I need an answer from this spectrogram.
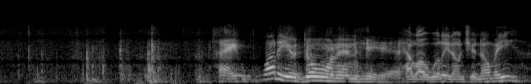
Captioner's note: door Closes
